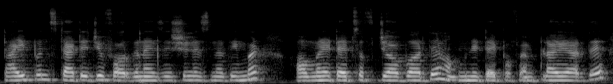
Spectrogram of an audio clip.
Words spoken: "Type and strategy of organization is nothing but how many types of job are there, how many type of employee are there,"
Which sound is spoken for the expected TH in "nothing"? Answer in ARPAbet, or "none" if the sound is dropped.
T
